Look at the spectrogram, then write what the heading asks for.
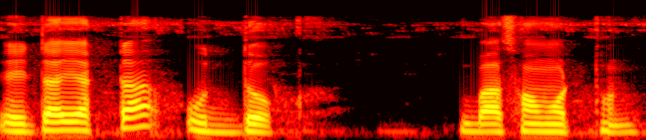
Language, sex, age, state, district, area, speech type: Bengali, male, 18-30, West Bengal, Dakshin Dinajpur, urban, spontaneous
